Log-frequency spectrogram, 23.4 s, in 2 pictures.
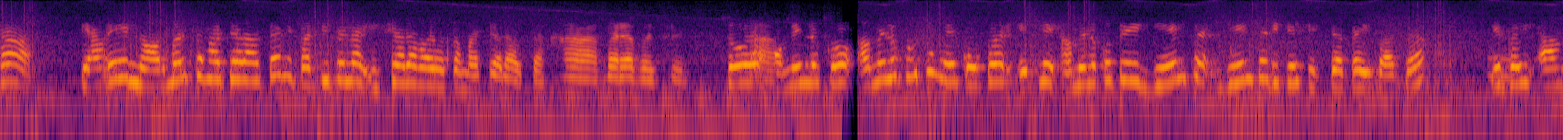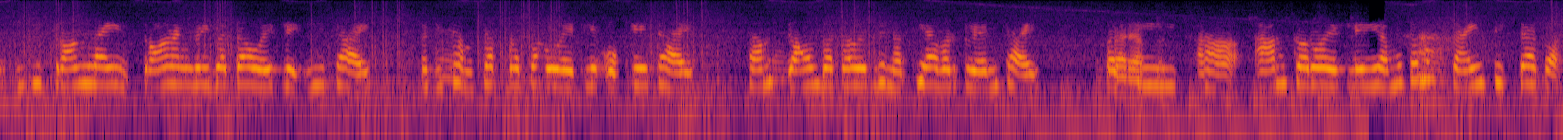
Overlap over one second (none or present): none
